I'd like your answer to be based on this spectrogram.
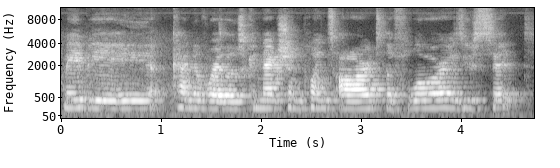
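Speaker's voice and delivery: measured meditation guide, long pauses between phrases; guided meditation. Acted. Yoga teacher guiding listeners into breath and body, guided meditation. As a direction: lead them inward unhurriedly, letting each instruction settle.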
